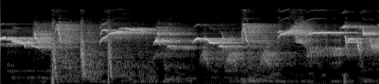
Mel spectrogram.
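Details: Short, vigorous burst of căn lửa song from an Oriental magpie-robin, made of quick whistled glides, sharp upslurs and bright notes broken by tiny gaps.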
